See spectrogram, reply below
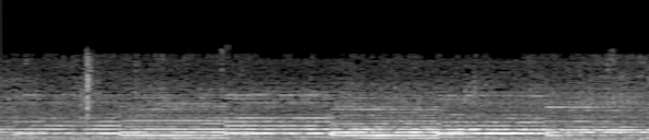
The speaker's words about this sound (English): more emergency vehicles arriving here, and that's really been the scene all day.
